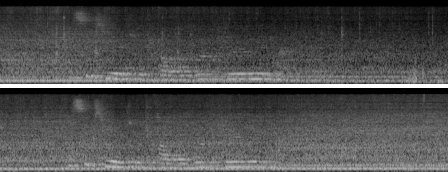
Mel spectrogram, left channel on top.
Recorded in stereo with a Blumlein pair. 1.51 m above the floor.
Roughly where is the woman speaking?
Ahead right.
